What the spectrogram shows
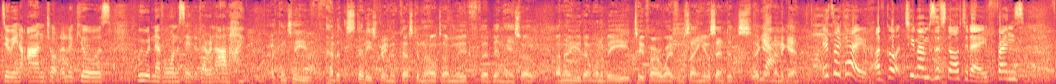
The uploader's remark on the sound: This week's broadcast comes from Feast food festival in Tobacco Dock.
